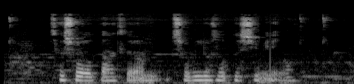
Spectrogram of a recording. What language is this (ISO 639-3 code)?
kat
